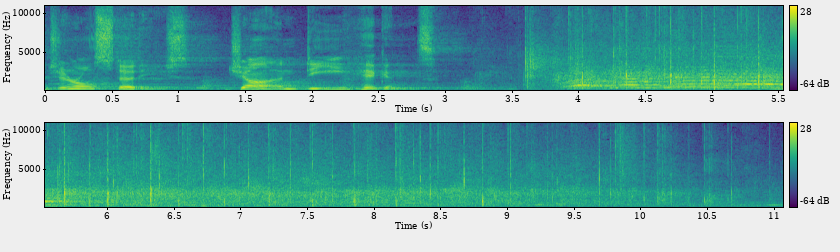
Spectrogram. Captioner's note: applause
